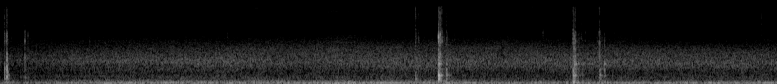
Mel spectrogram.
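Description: A few sharp clicks and knocks of a plastic Nassenheider formic-acid evaporator being lifted off a beehive and handled, the loudest about four and a half seconds in, over a steady hiss and low rumble.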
